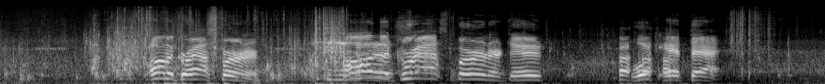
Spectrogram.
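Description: A man talks excitedly up close.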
